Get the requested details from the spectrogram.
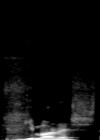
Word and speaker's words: Guimarães: Guimarães.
